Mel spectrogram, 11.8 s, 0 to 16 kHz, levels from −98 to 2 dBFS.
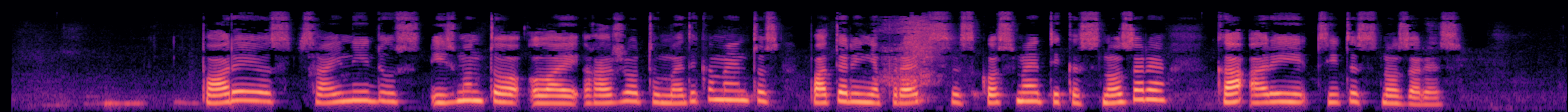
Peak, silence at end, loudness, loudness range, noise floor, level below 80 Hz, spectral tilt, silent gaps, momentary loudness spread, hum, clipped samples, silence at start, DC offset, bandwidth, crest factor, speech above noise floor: -4 dBFS; 0.85 s; -24 LUFS; 2 LU; -65 dBFS; -78 dBFS; -5 dB/octave; none; 10 LU; none; under 0.1%; 0.8 s; under 0.1%; 11.5 kHz; 20 dB; 42 dB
